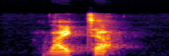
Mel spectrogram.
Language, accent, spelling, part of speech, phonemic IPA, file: German, Austria, Walzer, noun, /ˈvaltsɐ/, De-at-Walzer.ogg
- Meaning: waltz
